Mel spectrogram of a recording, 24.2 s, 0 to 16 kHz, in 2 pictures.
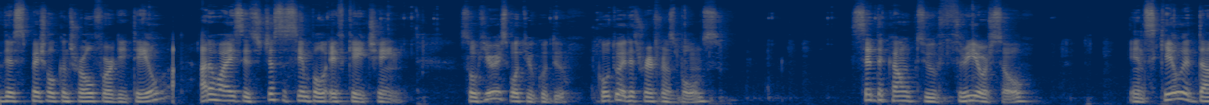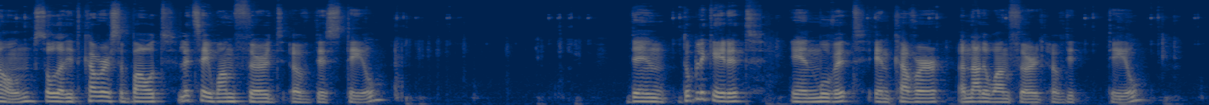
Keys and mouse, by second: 1.7 r, 2.1 r, 2.8 middle click, 3.1 click, 3.4 r, 3.8 middle click, 4.0 click, 4.1 r, 5.9 middle click, 6.7 KP_1, 7.0 KP_3, 7.7 click, 8.3-10.5 drag, 10.8 s, 11.6 g, 15.6-17.8 typing, 17.7 click, 18.8 click, 19.7 g, 20.9-23.7 typing.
